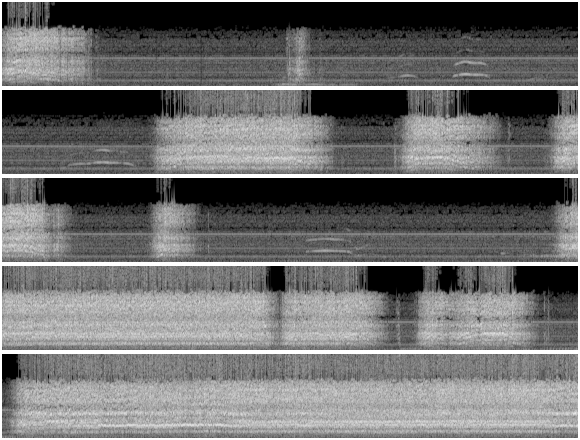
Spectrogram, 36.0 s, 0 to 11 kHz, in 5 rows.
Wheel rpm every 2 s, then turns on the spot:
30, 0, 0, 0, 120, 50, 40, 50, 0, 0, 90, 210, 140, 70, 130, 220, 220, 220.
none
